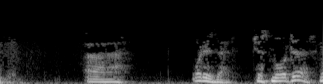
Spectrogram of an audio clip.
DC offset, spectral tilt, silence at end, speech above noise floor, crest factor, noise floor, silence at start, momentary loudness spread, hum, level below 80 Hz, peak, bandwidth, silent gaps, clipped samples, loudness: under 0.1%; -8 dB/octave; 0 s; 25 dB; 14 dB; -46 dBFS; 0 s; 16 LU; none; -42 dBFS; -8 dBFS; 5.2 kHz; none; under 0.1%; -22 LUFS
